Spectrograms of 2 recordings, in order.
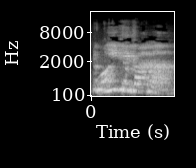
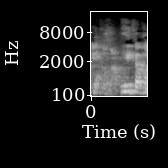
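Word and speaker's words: jícama: Hikama. Hikama. Yeah, it's spelled like Jemima or something.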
